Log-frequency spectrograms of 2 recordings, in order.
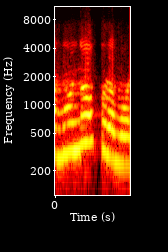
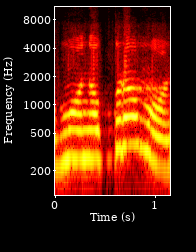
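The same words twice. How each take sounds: First: Monócromo with the beat on NÓ; stress on NÓ. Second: Monocromo with the beat on CRO; stress on CRO. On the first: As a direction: say monócromo, leaning on the second syllable. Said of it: "no existe la palabra monócromo". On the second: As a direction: say monocromo, leaning on the third syllable. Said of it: "porque yo pronuncio monocromo". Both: Shown as a demonstration.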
